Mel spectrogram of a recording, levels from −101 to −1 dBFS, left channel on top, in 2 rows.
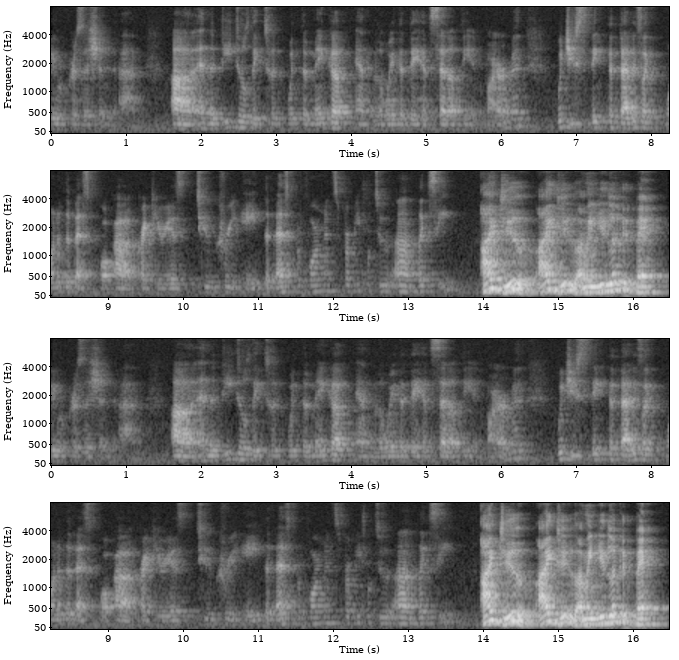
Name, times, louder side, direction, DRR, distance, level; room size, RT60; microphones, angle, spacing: voice 1, 0.0-3.0 3.4-11.4 11.7-12.0 12.3-13.6, left 2 dB, 80° left, 3 dB, 1.8 m, -36 dB
voice 2, 14.0-16.2, right 1 dB, 40° right, 4 dB, 1.4 m, -19 dB
10.5 x 8.6 x 3.1 m, 0.72 s
head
